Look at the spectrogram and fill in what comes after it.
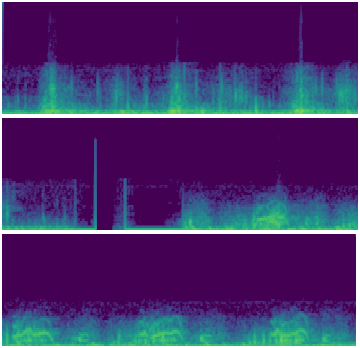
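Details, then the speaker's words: Teaching example of rales (estertores): adventitious, intermittent sounds superimposed on normal breath sounds, heard as brief interrupted crackling bursts over low, rough breathing. "Asimismo se pueden distinguir otros ruidos adventicios que se superponen a los ruidos normales y son los estertores que se escuchan disfónico e intermitentes"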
